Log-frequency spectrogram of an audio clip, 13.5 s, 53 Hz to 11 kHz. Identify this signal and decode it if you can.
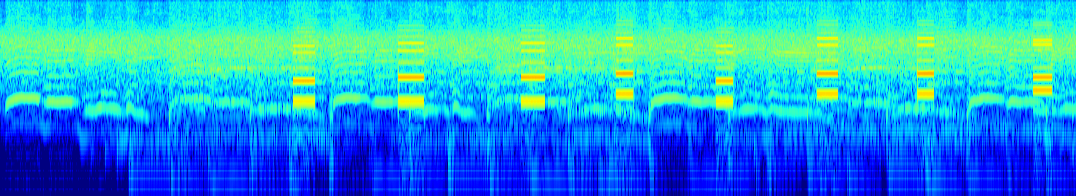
DTMF, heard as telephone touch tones, dialled by hand, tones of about 270 ms. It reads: 1 2 2 9 1 9 9 0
